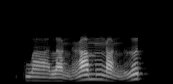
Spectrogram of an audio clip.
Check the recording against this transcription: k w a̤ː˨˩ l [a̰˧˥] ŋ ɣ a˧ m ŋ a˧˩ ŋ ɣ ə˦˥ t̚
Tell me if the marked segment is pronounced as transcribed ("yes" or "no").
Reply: no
